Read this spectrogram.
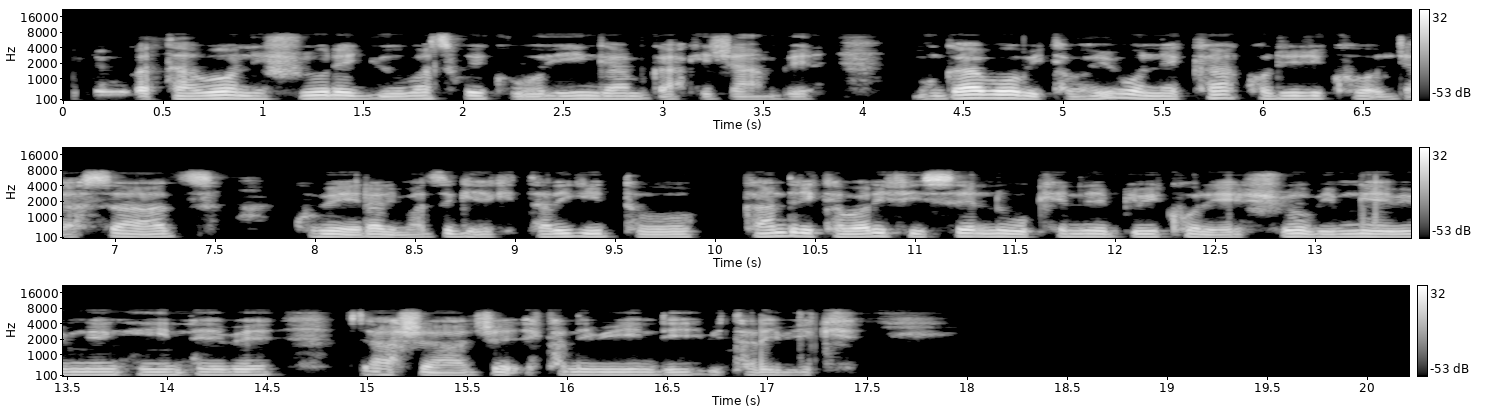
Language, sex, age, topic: Rundi, male, 36-49, education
